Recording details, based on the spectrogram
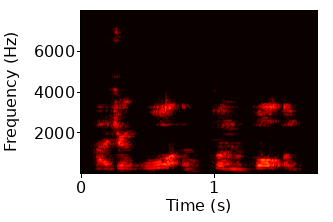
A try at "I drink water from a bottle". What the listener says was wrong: it sounds like you said I drink water from a button you're going you're going Scottish there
